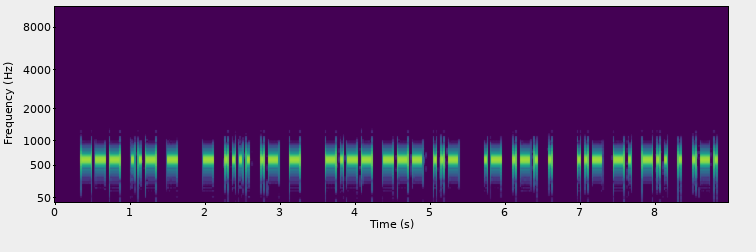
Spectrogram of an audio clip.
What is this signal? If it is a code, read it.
Morse code, heard as a keyed tone, about 25 wpm, 600 Hz. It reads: OUT THAT YOU ARE UNDER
